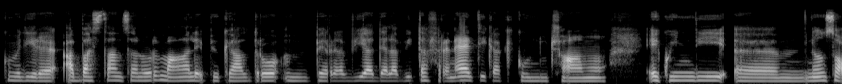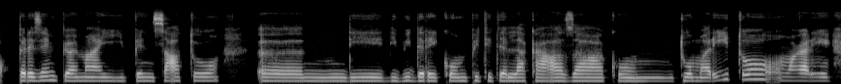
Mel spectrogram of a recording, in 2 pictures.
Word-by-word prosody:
come 185 -2 -8
dire, 170 -2 0
abbastanza 180 0 +3
normale, 180 -1 0
più 175 - -11
che 170 - -4
altro, 165 +2 +1
mhmm, 170 -1 -11
per 165 -1 -4
via 170 +1 +1
della 165 0 -1
vita 175 +2 -5
frenetica 180 +1 +4
che - - -9
conduciamo. 160 -1 0 0.4
E 185 - +2
quindi, 185 +1 -1
ehm, 155 -2 -1
non 175 +2 +1
so, 180 - +8
per 175 0 +3
esempio 185 0 0
hai 170 - 0
mai 165 -1 -3
pensato, 175 +1 +2 0.4
uhm, 160 -1 -3
di 165 0 -4
dividere 165 +1 -2
i 165 - -5
compiti 165 +1 -5
della 165 -1 -1
casa 160 0 0
con 155 -1 -7
tuo 170 -1 -2
marito 170 +9 -3
o 235 -4 -2
magari, 170 -1 0
165 Hz, 130 wpm, -24 LUFS, 160-175 Hz, 0.4 s, so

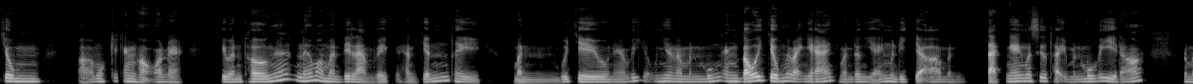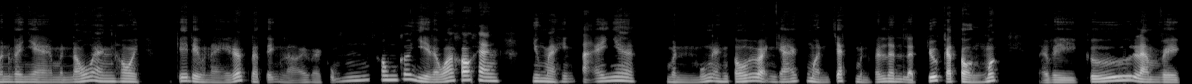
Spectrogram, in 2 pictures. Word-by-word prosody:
chung 135 -3 +1 0.4
ở - - -5
một 135 -2 -3
cái 155 - -11
căn 135 -2 -1
hộ 110 -1 -1
nè. 110 -2 -3 0.4
Thì 125 - +2
bình 120 +2 -1
thường 130 +2 +3
á, 195 +6 +1
nếu 170 -2 0
mà 195 - +2
mình 130 -4 -2
đi 130 - +2
làm 110 -4 0
việc 105 +1 -3
hành 105 -2 -8
chính 140 - -2
thì 115 - -3 0.3
mình 105 0 -6
buổi 120 +4 -3
chiều 120 -3 +2
nè, 115 - -8
ví 160 - -3
dụ 175 - -13
như 140 +2 -3
là 135 -1 -2
mình 125 0 -5
muốn 135 +6 -3
ăn 140 -4 -2
tối 155 +8 +8
chung 150 -2 +5
với 160 - 0
bạn 130 -2 +1
gái 130 +3 +3
thì 175 - -14
mình 110 -1 -7
đơn 120 0 -4
giản 110 +5 -4
mình 135 - -3
đi 120 - -4
chợ, 110 +1 0
mình 110 0 -15 0.2
tạt - - +6
ngang 140 +2 +2
qua 155 - +1
siêu 155 +1 -2
thị - - 0
mình 115 +1 -9
mua 135 +1 -1
cái 155 +2 -2
gì 135 - +2
đó, 125 +9 -1 0.4
rồi 125 - -7
mình 120 0 -4
về 120 0 -2
nhà 110 -2 -4
mình 110 0 -8
nấu 140 +9 +1
ăn 145 -6 0
thôi, 135 -2 +2 0.4
cái 165 0 0
điều 130 -7 +1
này 100 -1 -9
rất 175 -1 +1
là 120 - -1
tiện 110 +1 -7
lợi 100 -1 -11
và 105 - -11
cũng 170 - -6
hông 205 0 +3
có 235 0 +1
gì 155 - +2
là 115 - 0
quá 145 +8 +5
khó 205 +3 +8
khăn. 185 -5 +4 0.3
Nhưng 150 -2 -1
mà 130 - +2
hiện 130 0 -10
tại - - -1
á 140 +2 0
nha, 175 -2 +2 0.3
mình 105 -3 -8
muốn 120 +9 -4
ăn 140 -5 -3
tối 130 +3 +4
với 165 - +1
bạn 120 - -11
gái 120 +4 -1
của 155 - -4
mình 110 -6 -2
chắc 160 +5 +2
mình 120 -4 -7
phải 115 - -1
lên 135 -1 +1
lịch 115 - 0
trước 175 - +9
cả 125 - +8
tuần 110 -3 +4
mất. - - +6 0.4
Tại 95 - -6
vì 100 -1 -2
cứ 160 +9 +4
làm 120 -8 +5
việc 110 -1 +1
130 Hz, 270 wpm, -25 LUFS, 115-150 Hz, 0.4 s, trước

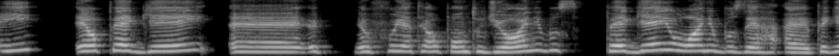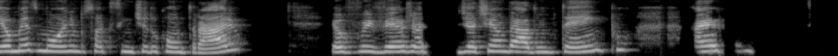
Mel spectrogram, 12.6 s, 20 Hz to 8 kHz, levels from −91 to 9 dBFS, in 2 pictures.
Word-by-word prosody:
aí 345 +5 -3 0.2
eu 295 +2 +5
peguei, 300 +4 +1
eh 255 0 0 0.2
eu 255 +2 -1
fui 290 +3 -2
até 275 0 -3
o 270 - -3
ponto 265 0 -1
de 250 +1 -2
ônibus. 310 +5 +1 0.2
Peguei 300 +4 +4
o 335 - +1
ônibus 300 -4 +3
erra 240 -2 -1
eh, 230 -2 0
peguei 265 +4 -1
o - - +3
mesmo 310 0 0
ônibus, 280 -1 -1
só 275 - -6
que 265 - -19
sentido 265 0 -5
o - - -9
contrário. 250 - +1 0.7
Eu 255 0 0
fui 280 +3 -2
ver, 265 +2 +2
eu 275 - -1
já 270 - -1 0.3
já 265 +1 +1
tinha 285 +2 -1
andado 260 -3 +1
um 250 - -4
tempo. 320 +8 -3 0.5
Aí 275 +1 +8 0.8
eu - - -67
275 Hz, 175 wpm, -23 LUFS, 255-300 Hz, 0.8 s, Aí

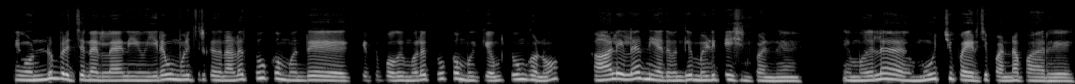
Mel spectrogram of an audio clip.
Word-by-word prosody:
நீ - - -3
ஒண்ணும் 230 +8 +3
பிரச்சனை 215 -3 +2
இல்லை. 185 0 0
நீ - - -1 0.2
இரவு 230 +3 +2
முழிச்சிருக்கிறதுனால, 210 -2 -2 0.2
தூக்கம் 270 -6 0
வந்து 190 +2 -1 0.5
கெட்டு 190 0 -14
போகுது. 185 0 -1
முதல்ல 210 +5 0
தூக்கம் 260 -3 0
முக்கியம், 180 +1 -3
தூங்கணும். 225 -1 0 0.4
காலைல, 230 +4 +4
நீ 235 - +4
அத 185 - -2
வந்து 190 +3 +1
மெடிடேஷன் 195 -3 -1
பண்ணு. 165 -1 +1 0.6
நீ - - -5
முதல்ல 195 +7 +2 0.4
மூச்சு 250 +7 +1
பயிற்சி 185 -1 +2
பண்ண 180 0 0
பாரு. 165 -2 0
200 Hz, 150 wpm, -24 LUFS, 185-225 Hz, 0.6 s, காலைல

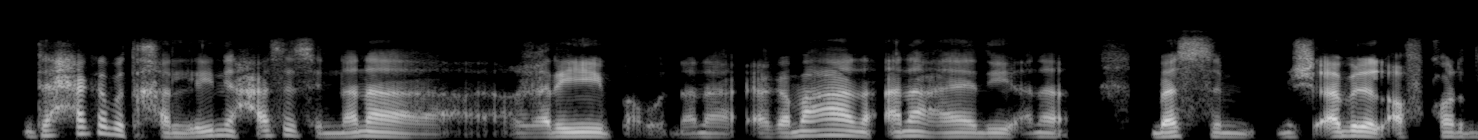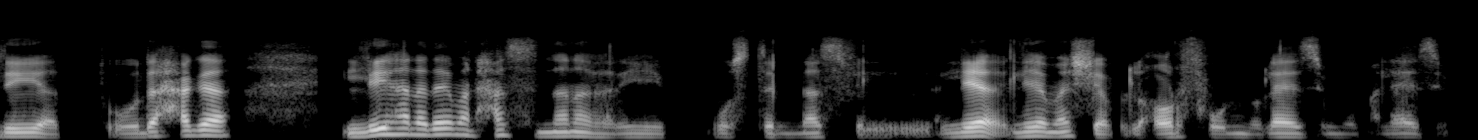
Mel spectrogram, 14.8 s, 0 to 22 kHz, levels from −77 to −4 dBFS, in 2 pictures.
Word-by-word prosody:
ده - - -2
حاجة 190 +1 +3
بتخلّيني 135 - -2
حاسس 140 -5 -2
إن 100 +1 -9
أنا 110 -6 +2 0.4
غريب 115 +1 +2
أو - - -15
إن - - -20
أنا 100 0 -8
يا - - -3
جماعة 135 +7 +3
أنا 120 -4 -2
أنا 135 - +3
عادي 110 -2 -2
أنا - - -4 0.4
بس 115 - +2 0.3
مش 110 - -1
قابل 130 +2 +6
الأفكار 115 0 +1
ديّة 115 -2 0 0.3
وده 100 +5 -2
حاجة 140 0 +4 0.5
ليه 170 +11 +3
أنا 165 -2 +2
دايمًا 165 -1 +1
حاسس 150 -1 -7
إن 115 +1 -5
أنا 120 -1 -1
غريب 95 -1 -11 0.2
وسط - - -7
الناس 105 +2 -7
في - - -14
ال - - -17
اللي 120 +5 +7
اللي 115 - -5
هي 130 - +3
ماشية 120 +3 0
بالعُرف 100 +2 -4
وإنه 95 -1 -12
لازم 100 -2 -2
وإنه 90 - -26 0.2
لازم؟ 100 -2 -10
115 Hz, 175 wpm, -25 LUFS, 105-135 Hz, 0.5 s, اللي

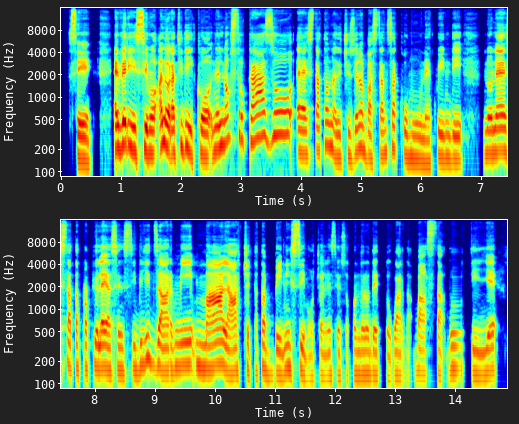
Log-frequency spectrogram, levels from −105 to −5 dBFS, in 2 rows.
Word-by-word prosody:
Sì, 145 -3 +2 0.3
è 205 - +8
verissimo. 200 -5 +6
Allora 210 -4 +6
ti 180 +5 -4
dico, 180 -5 +1
nel 200 +4 +1
nostro 275 +3 -2
caso 305 +4 +2
è 180 -6 +1
stata 190 +5 -4
una 225 - -2
decisione 165 +5 -4
abbastanza 175 +2 -4
comune. 150 -6 -6
Quindi 150 0 -5 0.4
non 180 +1 0
è 190 0 +6
stata 175 -2 -4
proprio 165 +1 -6
lei 165 0 +4
a 155 - 0
sensibilizzarmi, 170 +2 -4
ma 170 +1 +5
l'ha 150 -5 +2
accettata 150 +2 -6
benissimo, 135 -2 -6
cioè 130 +3 -12
nel 125 +1 -11
senso, 125 -2 -14
quando 135 +1 -10
le 135 - -5
ho - - -5
detto: 130 -1 -8
"Guarda 130 -2 -9
basta 140 -2 -8
bottiglie, 150 -2 -7
165 Hz, 150 wpm, -20 LUFS, 145-190 Hz, 0.4 s, è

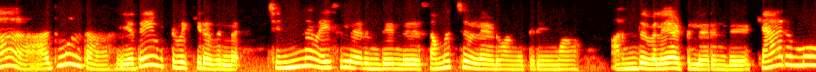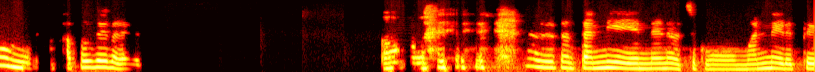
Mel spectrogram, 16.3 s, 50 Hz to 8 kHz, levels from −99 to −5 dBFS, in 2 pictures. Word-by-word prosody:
ஆ - - +3 0.4
அதுவும் 340 - +1
தான், 180 -5 -2 0.3
எதையும் 325 - +3
விட்டு 265 -4 -1
வைக்குறதில்ல. 195 -6 +2 0.4
சின்ன 245 +5 +5 0.2
வயசுலருந்து, 230 -6 +2
இந்த 190 -1 +1 0.2
சமச்சு 245 +6 0
விளையாடுவாங்க 185 -3 -2
தெரியுமா? 180 0 -5 0.5
அந்த 215 +2 +2
விளையாட்டுலருந்து, 190 -4 +2 0.2
கேரமும் 335 +2 +2 0.5
அப்வே 255 +3 +1
விளான்டது. 200 -4 -5 2.5
ஆமா 230 -1 -4 1.2
அதுதான், 245 -4 -1
தண்ணிய 235 +2 +3 0.2
எண்ணன்னு 210 +1 -1
வச்சுக்குவோம், 185 -1 -7
மண்ண 205 +3 -1
எடுத்து 200 +1 -1
215 Hz, 90 wpm, -18 LUFS, 190-250 Hz, 2.5 s, சின்ன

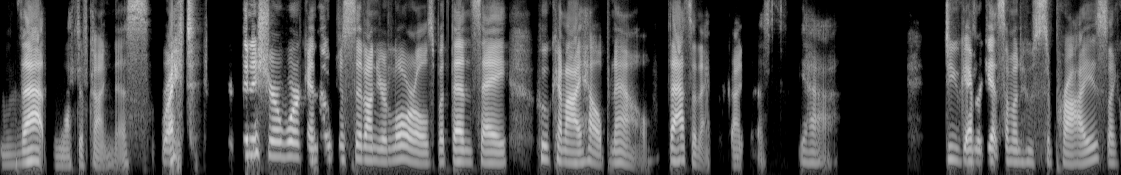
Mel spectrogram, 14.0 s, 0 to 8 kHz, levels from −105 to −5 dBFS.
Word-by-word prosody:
That 135 +7 +4 0.3
act - - -13
of - - -12
kindness. 60 - -3 0.2
Right? - - +3 0.6
Finish 240 +1 +6
your 220 -1 +1
work 215 -1 -1
and 165 0 +2
don't 185 +1 -9
just 185 -1 0
sit 190 -2 +1
on 170 -1 +3
your 155 0 -4
laurels, 160 -6 -2
but 155 0 -10
then 155 -1 +3
say, 140 -1 +3 0.4
"Who 190 -2 -9
can 160 -3 -2
I 140 -1 +4
help 145 -3 -5
now?" 145 +1 -6 0.2
That's 170 0 +2
an - - -10
act - - -9
of - - -47
kindness. - - -13 0.4
Yeah. - - -14 1.4
Do 185 - -1
you 175 - -9
ever 160 -1 0
get 170 -1 +3
someone 155 -2 -1
who's 150 -1 -5
surprised? 145 +4 -1
Like, 140 -1 -11
155 Hz, 160 wpm, -25 LUFS, 140-180 Hz, 1.4 s, Finish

